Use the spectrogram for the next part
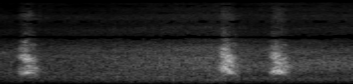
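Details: A dog barking on a hot August day during a walk in a cemetery: one sharp bark, then a quick pair of barks about one and a half seconds later, over a steady background hiss.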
